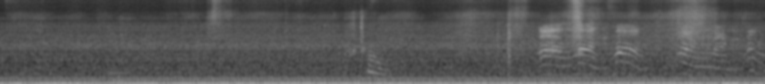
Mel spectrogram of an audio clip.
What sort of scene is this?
car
